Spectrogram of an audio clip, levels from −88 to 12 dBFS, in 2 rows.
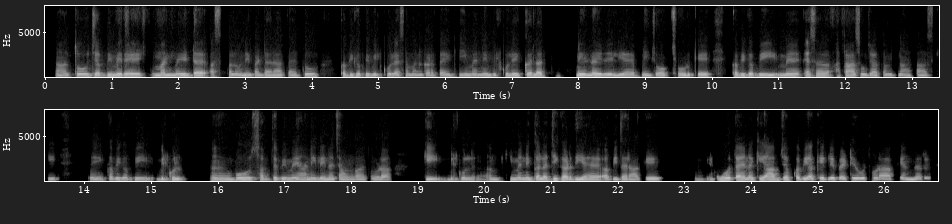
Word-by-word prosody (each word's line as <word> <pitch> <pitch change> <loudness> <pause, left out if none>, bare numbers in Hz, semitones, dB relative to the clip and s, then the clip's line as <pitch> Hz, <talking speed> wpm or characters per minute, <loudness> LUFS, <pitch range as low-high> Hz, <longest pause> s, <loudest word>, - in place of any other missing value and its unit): हाँ, 120 -2 -3
तो 140 0 +4
जब 135 -1 0
भी 150 - +2
मेरे 140 -2 +4 0.4
मन 130 0 +2
में 135 0 +3
ड 130 - +1 0.2
असफल 135 -1 -5
होने 130 -1 0
का 135 - -4
डर 130 0 -3
आता 125 0 -4
है 130 - -2
तो 140 0 +1 0.4
कभी-कभी 145 +1 0
बिल्कुल 140 0 -2
ऐसा 140 +1 -4
मन 135 -1 -3
करता 125 -1 -4
है 130 0 -1
कि 140 +3 -5
मैंने 140 0 -1
बिल्कुल 140 0 -2
एक 145 0 +3
गलत 135 +1 +4 0.5
निर्णय 135 +1 +7
ले 135 0 +3
लिया 130 0 +1
है 130 0 -1
अपनी 125 0 -2
जॉब 125 -1 -1
छोड़ 125 -1 0
के। 125 -1 +2 0.4
कभी-कभी 140 +1 +2 0.2
मैं 135 +1 +3 0.2
ऐसा 130 +2 -2 0.3
हताश 130 +1 -2
हो 130 - +1
जाता 125 0 -3
हूँ 130 - -3
इतना 130 0 -6
हताश 125 0 -7
कि 140 0 -6 0.5
ए, 60 - -5
कभी-कभी 140 0 -2 0.2
बिल्कुल 140 +2 +1 0.5
अ, - - -3
वो 130 +3 +2
शब्द 135 0 -4
भी 145 - 0
मैं 140 -1 0
यहाँ 130 -1 -2
नहीं 130 0 0
लेना 125 -1 +1
चाहूँगा 120 -1 -4
थोड़ा 120 0 -4 0.6
कि 135 0 +2 0.2
बिल्कुल 140 +1 -3 0.2
अम, 125 +1 -2
कि 130 +3 -7
मैंने 140 +1 +2
गलत 130 0 +4
ही 160 - +6
कर 140 -4 +4
दिया 125 0 +4
है 125 0 +2
अब 130 0 -2
इधर 125 -1 0
आके। 120 +1 0 0.6
बिल्कुल 150 +3 -5
होता 140 +1 +5
है 145 - +4
ना 145 +2 +3
कि 155 - +2
आप 145 -1 +3
जब 145 -1 +2
कभी 145 +1 +3
अकेले 135 0 +3
बैठे 135 -1 0
हो, 135 0 +5
थोड़ा 135 0 -4
आपके 130 +1 -5
अंदर 130 +8 -2
135 Hz, 190 wpm, -24 LUFS, 125-140 Hz, 0.6 s, निर्णय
